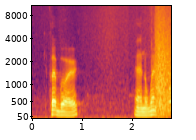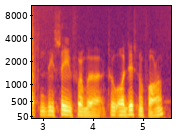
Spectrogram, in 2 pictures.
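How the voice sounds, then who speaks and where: Amid noticeable background noise, a man with an American accent speaks at a moderate pace and fairly low pitch, with fairly even intonation and long, frequent pauses. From US Northeast, Pawtucket, Rhode Island. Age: 90s. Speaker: war veteran. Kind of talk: oral history interview. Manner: halting, repeats words.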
